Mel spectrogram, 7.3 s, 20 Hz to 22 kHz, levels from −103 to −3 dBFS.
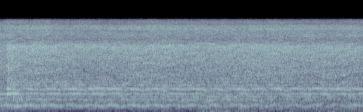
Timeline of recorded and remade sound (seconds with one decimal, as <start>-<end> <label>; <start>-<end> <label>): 0.0-7.3 recorded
